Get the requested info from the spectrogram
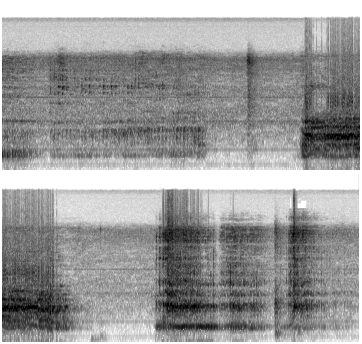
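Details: Lion with a low drawn-out growl at first, then a sudden loud, gravelly roar lasting about a second, a quiet gap, and a second roar followed by short grunting bursts.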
